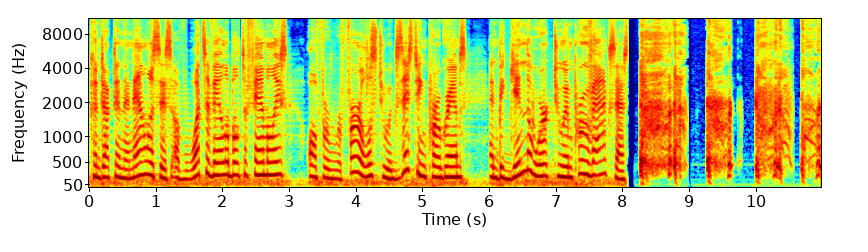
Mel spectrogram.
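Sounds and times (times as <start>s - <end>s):
speech: 0.0s - 8.1s
person coughing harshly: 8.2s - 10.9s.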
